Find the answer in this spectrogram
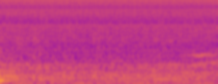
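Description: Faint, steady room tone of a large hall, with no distinct sound standing out.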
